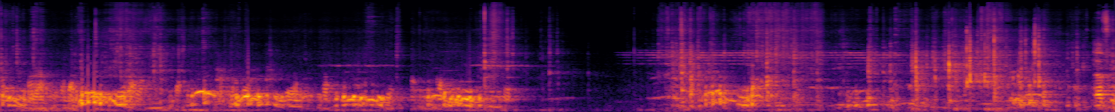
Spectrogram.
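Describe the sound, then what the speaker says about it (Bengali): Many pigeons coo and scuffle inside a pigeon farm, their dense, busy calls and flapping steady over about five seconds, then a brief silence before the close, lively commotion starts again. "আজকে কবুতরের শুধু মারামারি"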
